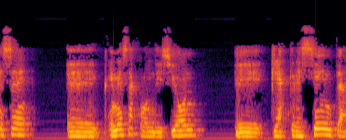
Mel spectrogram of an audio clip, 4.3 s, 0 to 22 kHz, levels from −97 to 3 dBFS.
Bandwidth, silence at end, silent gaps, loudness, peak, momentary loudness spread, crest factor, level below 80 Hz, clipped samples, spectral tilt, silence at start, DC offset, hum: 10.5 kHz; 0 s; none; -16 LUFS; 0 dBFS; 7 LU; 16 dB; -44 dBFS; under 0.1%; -6 dB/octave; 0 s; under 0.1%; none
